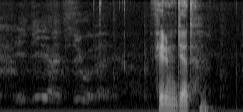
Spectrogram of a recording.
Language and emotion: Russian, neutral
